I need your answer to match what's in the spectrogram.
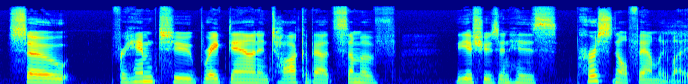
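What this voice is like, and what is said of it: New York accent. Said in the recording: “I'm a New Yorker. You probably can hear that in my accent.”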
